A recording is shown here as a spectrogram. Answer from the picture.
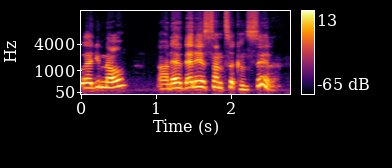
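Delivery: put-on level, low, unemotional, passionless tone. Describing how a man would have answered Alan, the speaker imitates a voice without passion. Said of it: "he wouldn't have had the passion in his voice".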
